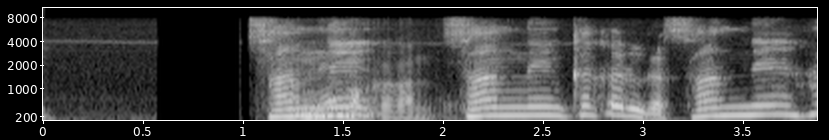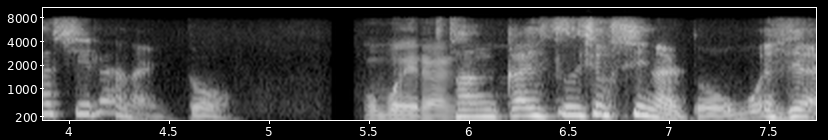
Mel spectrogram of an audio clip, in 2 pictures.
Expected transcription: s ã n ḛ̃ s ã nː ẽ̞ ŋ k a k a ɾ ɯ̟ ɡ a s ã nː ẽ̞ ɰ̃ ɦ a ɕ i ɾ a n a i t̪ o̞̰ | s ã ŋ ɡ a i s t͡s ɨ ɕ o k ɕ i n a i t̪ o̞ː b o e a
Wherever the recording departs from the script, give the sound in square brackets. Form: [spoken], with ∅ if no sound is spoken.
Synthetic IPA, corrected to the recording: s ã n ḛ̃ s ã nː ẽ̞ ŋ k a k a ɾ ɯ̟ ɡ a s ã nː ẽ̞ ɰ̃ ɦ a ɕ i ɾ a n a i t̪ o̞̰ | s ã ŋ [k] a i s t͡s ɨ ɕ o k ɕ i n a i t̪ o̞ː b o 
